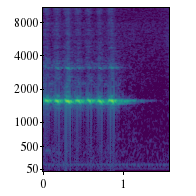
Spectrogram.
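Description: A person whistles to call a dog, a steady, warbling single-pitch whistle pulsing several times over about a second before stopping, fairly quiet and alone.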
